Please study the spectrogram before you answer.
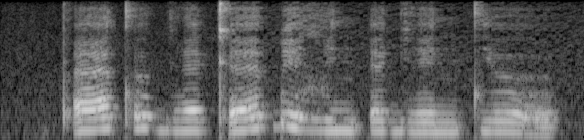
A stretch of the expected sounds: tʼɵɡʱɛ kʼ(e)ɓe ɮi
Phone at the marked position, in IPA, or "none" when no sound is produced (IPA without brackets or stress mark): ɛ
